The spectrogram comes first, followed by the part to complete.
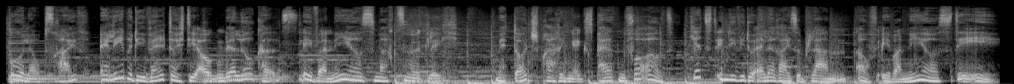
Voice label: TV Spot; Evaneos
